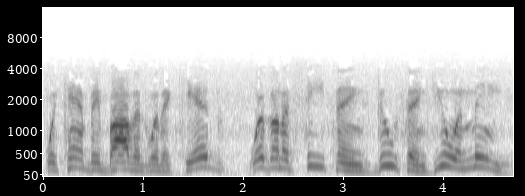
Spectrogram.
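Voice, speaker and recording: Callous Western scoundrel, lively intonation. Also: male voice, on the high side, moderate pace, slightly rough. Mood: impatient. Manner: curt, insistent. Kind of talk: 1950s radio western acting. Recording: noisy, tinny 1950s radio recording.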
